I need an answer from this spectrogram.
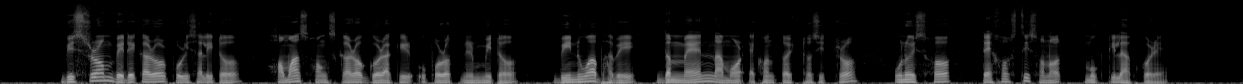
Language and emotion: Assamese, neutral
